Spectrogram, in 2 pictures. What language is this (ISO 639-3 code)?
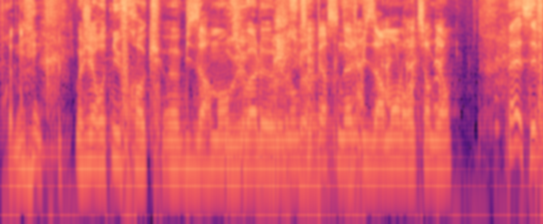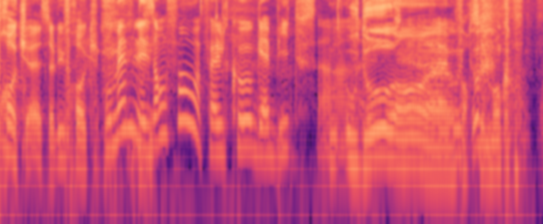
fra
